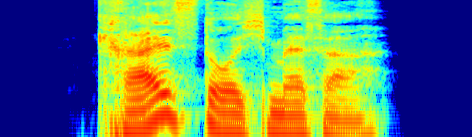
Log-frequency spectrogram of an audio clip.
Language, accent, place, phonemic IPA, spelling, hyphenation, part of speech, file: German, Germany, Berlin, /ˈkraɪ̯sˌdʊʁçmɛsɐ/, Kreisdurchmesser, Kreis‧durch‧mes‧ser, noun, De-Kreisdurchmesser.ogg
- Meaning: diameter of a circle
